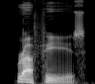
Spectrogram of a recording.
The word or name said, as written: Roughies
